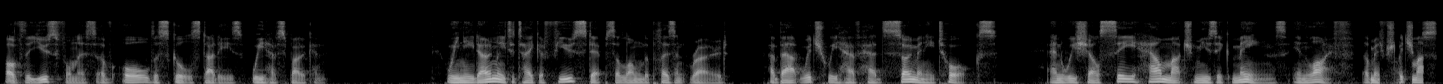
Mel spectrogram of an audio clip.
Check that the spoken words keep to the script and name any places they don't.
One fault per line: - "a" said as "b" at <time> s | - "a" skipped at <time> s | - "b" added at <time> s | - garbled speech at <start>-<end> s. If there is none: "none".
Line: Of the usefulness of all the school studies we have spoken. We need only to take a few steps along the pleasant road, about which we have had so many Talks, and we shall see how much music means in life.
- garbled speech at 13.6-14.4 s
